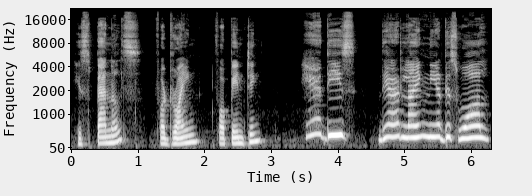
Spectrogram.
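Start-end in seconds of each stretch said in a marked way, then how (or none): 3.4-6.3 put-on high girlish voice, sweet then worried; young girl in love. Daughter tells the blacksmith her father won't approve, in a high girlish voice. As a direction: play the bright young daughter fretting about her father.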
